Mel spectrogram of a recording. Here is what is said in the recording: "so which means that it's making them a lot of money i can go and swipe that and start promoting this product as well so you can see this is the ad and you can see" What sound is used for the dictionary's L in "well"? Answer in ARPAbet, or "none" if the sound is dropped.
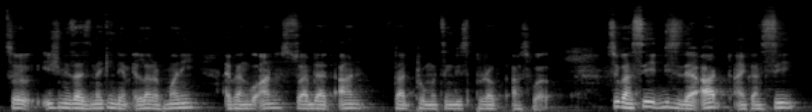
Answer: L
